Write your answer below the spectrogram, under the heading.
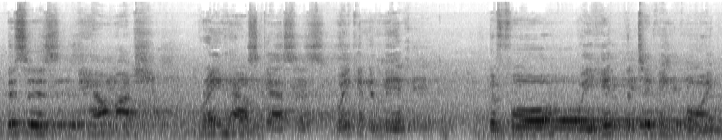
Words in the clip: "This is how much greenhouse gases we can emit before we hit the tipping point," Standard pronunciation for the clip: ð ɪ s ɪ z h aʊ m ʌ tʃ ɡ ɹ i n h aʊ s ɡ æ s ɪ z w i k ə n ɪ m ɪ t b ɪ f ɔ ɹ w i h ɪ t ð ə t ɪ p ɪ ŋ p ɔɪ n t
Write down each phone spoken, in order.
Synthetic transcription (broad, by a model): ð ɪ s ɪ z h aʊ m ʌ tʃ ɡ ɹ i n h aʊ s ɡ æ s ɪ z w i k ə n ɪ m ɪ t b ɪ f ɔ ɹ w i h ɪ t ð ə t ɪ p ɪ ŋ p ɔɪ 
